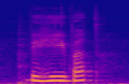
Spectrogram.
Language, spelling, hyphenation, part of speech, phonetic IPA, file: Czech, vyhýbat, vy‧hý‧bat, verb, [ˈvɪɦiːbat], Cs-vyhýbat.ogg
- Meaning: to avoid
